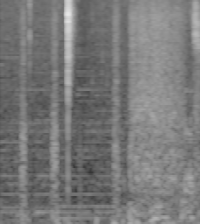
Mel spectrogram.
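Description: A single sharp click as a Wago lever connector's lever is snapped down onto a wire, followed by a short rustle of the wires being handled.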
